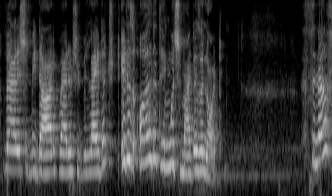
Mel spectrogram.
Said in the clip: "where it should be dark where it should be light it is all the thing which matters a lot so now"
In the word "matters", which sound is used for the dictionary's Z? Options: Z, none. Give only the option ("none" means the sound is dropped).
Z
